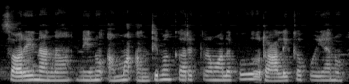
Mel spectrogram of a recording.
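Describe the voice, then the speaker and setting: A woman's voice: mid-range voice, steady tone, normal speed, a bit bright, faint music behind, close to an everyday voice. A woman voicing a selfish grown son in a storybook, talking in an offhand, self-excusing way. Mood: dismissive.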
